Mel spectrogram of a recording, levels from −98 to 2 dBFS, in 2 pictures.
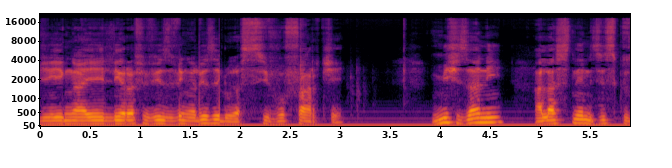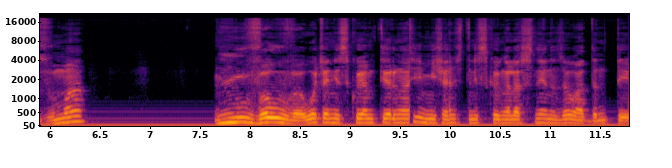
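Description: A ground loop or nearby transformer couples the 60 Hz power line into the signal, leaving a steady mains hum about 15 dB below the speech throughout. Chunks out of order follow: a 200 ms chunk plays one slot late at 1.4 to 1.8 s and 6.6 to 7.0 s, and two slots late at 9.6 to 10.2 s, jumbling the speech at each of those hard joins.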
